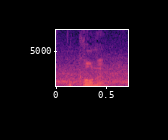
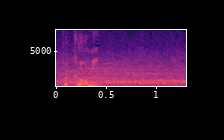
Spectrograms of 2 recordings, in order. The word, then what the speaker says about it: Putkonen: But I asked Luke the other day and he said, nope, it's Pekonen. That's the way my parents have pronounced it. And he goes with Pekonen.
